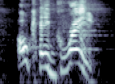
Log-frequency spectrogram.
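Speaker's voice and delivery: bright upbeat delight. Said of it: "I say, ... Where am I? Enthusiastic, right?".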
